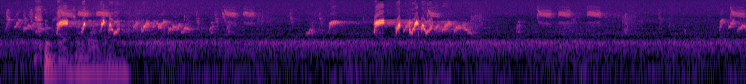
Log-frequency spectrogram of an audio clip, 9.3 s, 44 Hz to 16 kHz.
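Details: Red-whiskered bulbul at a trap for wild bulbuls, 5 January 2018: rich warbled phrases in bursts several seconds apart, a brief low buzzy sound near the start, thin high chirps between phrases.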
